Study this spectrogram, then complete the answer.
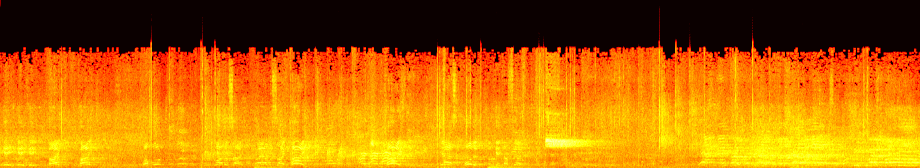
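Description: Spectators shout and cheer in an echoing hall.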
